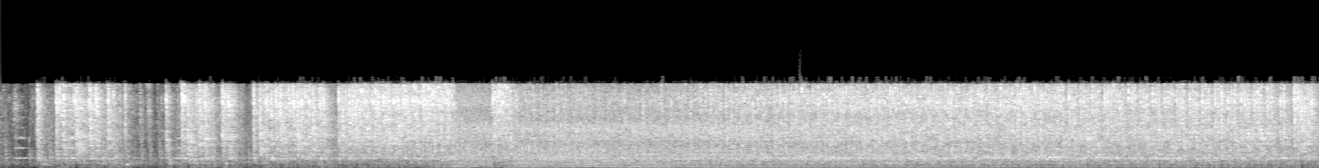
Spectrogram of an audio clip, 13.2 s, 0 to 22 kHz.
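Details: 1947 Nuffield grader revived after 20 years parked: old engine settles to a loose, uneven idle with hissy, chuffing exhaust; runs but idle unsettled, needs carburettor work, exhaust leak fixes and better cooling.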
